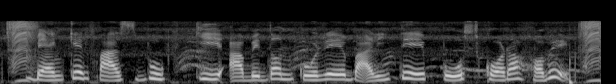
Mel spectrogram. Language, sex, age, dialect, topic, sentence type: Bengali, female, <18, Rajbangshi, banking, question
